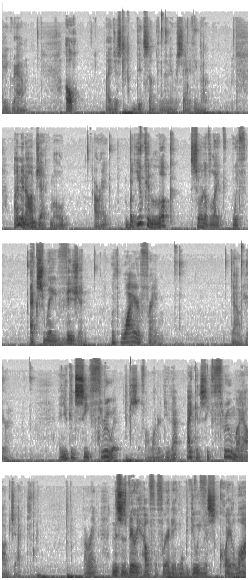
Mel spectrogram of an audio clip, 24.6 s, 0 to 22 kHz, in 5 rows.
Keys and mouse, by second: 2.4 z, 17.2 KP_3, 19.0 KP_3, 21.0 KP_3.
